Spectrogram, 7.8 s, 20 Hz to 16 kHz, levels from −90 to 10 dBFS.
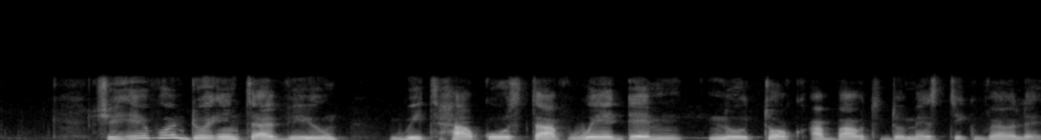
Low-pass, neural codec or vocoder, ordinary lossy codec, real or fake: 7.2 kHz; none; Opus, 64 kbps; real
